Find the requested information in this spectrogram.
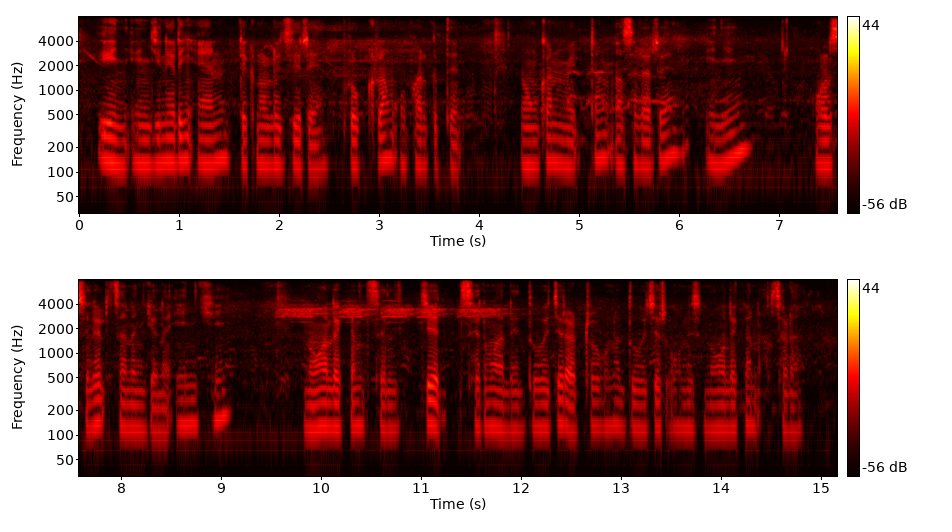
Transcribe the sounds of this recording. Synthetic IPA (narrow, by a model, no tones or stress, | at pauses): iɲiɲd͡ʒiniəɾiŋɛɳɖʈɛknɔlɔd͡ʒiɾɛpɾɔɡɾamɔpʰaɾkət̪ʰɛt̪̚ˀ | nɔŋkanmit̪̚ˀʈʰaŋasaɽaɾɛiɲiɲ | ɔlsɛlɛʈ̚sanaɲkana̰ʔiɲkʰi | nɔwalɛkansɛld͡ʒɛt̪̚sɛɾmaɾɛd̪uɦɔd͡ʒaɾaʈʰɾɔkʰɔnɔd̪uɦɔd͡ʒaɾunisnɔwalɛkanasaɽa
